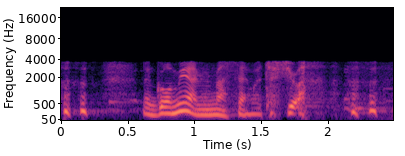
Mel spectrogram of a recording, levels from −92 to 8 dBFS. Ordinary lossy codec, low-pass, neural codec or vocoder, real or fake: none; 3.6 kHz; none; real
